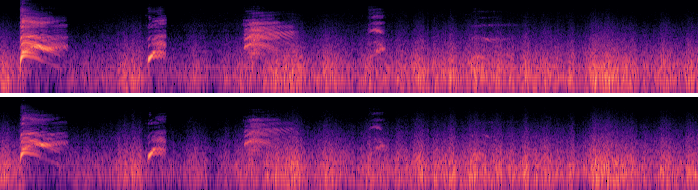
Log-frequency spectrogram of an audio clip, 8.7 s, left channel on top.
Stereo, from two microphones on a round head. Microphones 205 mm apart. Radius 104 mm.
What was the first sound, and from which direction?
A scream, 80° left.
